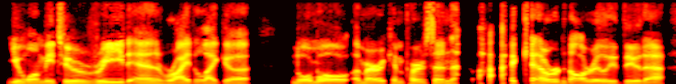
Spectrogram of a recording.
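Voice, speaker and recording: Teen boy, slow and searching. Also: medium pitch, clear, resonant tone, no room sound, clean studio sound. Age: teens. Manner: slow, searching for words, laughs at himself. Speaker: international student. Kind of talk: student panel answers.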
